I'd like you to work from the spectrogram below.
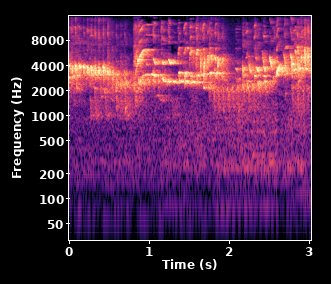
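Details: Male red-mosaic isabel canary in song, 2024, bred in Germany: a dense run of high trills and bright whistled phrases that rise and fall without pause.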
